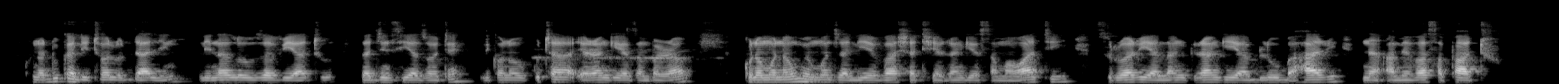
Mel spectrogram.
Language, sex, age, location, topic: Swahili, male, 18-24, Kisii, finance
